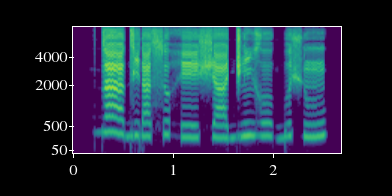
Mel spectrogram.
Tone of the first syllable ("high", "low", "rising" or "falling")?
falling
